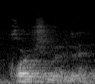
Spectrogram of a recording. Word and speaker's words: corpsmen: There's no greater love than the Marines and their corpsmen, as that is pronounced.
